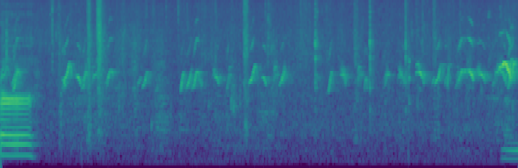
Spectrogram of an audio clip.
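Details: One-day-old Cornish Cross meat chicks that have just arrived home give a steady chorus of high, thin peeps. A person's voice is heard briefly at the start and at the end.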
